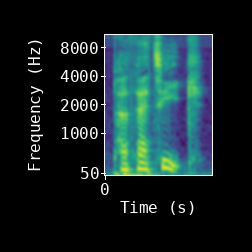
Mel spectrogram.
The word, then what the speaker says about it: Pathétique: So let's wrap it all up with the opera Pathétique.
